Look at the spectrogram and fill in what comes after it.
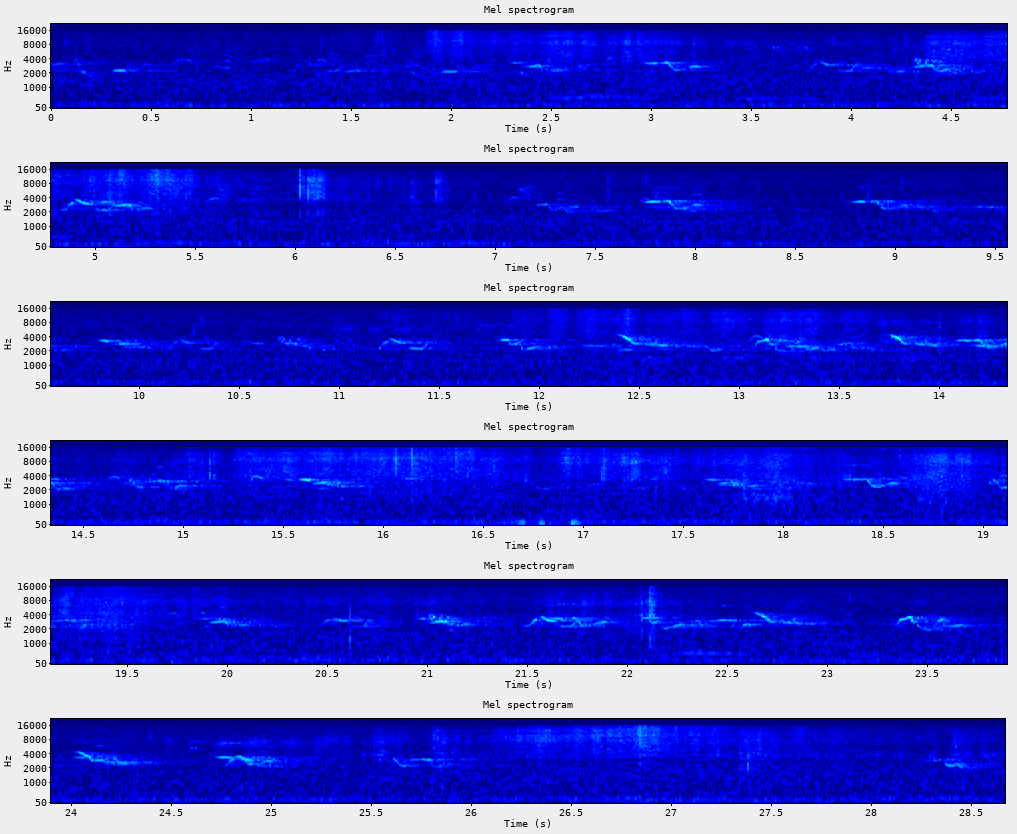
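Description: Faint outdoor ambience of small bird chirps in quick irregular runs, with a light rustling hiss now and then.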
